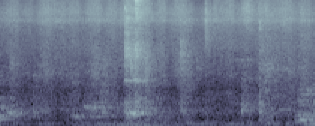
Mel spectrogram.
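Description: A duster wipes across a whiteboard.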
